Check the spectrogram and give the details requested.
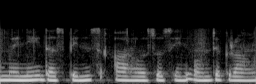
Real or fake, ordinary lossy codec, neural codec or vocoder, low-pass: real; none; none; 5.4 kHz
